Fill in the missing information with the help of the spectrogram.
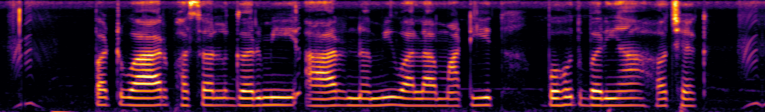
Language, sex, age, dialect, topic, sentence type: Magahi, female, 18-24, Northeastern/Surjapuri, agriculture, statement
